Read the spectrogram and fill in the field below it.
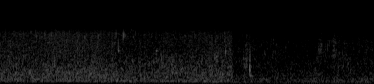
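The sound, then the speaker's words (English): Steady rushing water, then a quick light splash as ten pennies and one Spanish doubloon are tossed into it, followed by a quieter, gently lapping surface. No one speaks. “I'm going to toss them all into the water like so.”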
